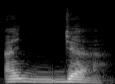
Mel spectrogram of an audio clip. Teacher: istifal, pangkal lidahnya tidak terangkat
